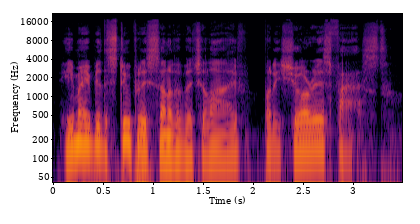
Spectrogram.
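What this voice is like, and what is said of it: Put-on American accent. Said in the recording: “A little bit of an accent there. I apologise to our American listeners.”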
